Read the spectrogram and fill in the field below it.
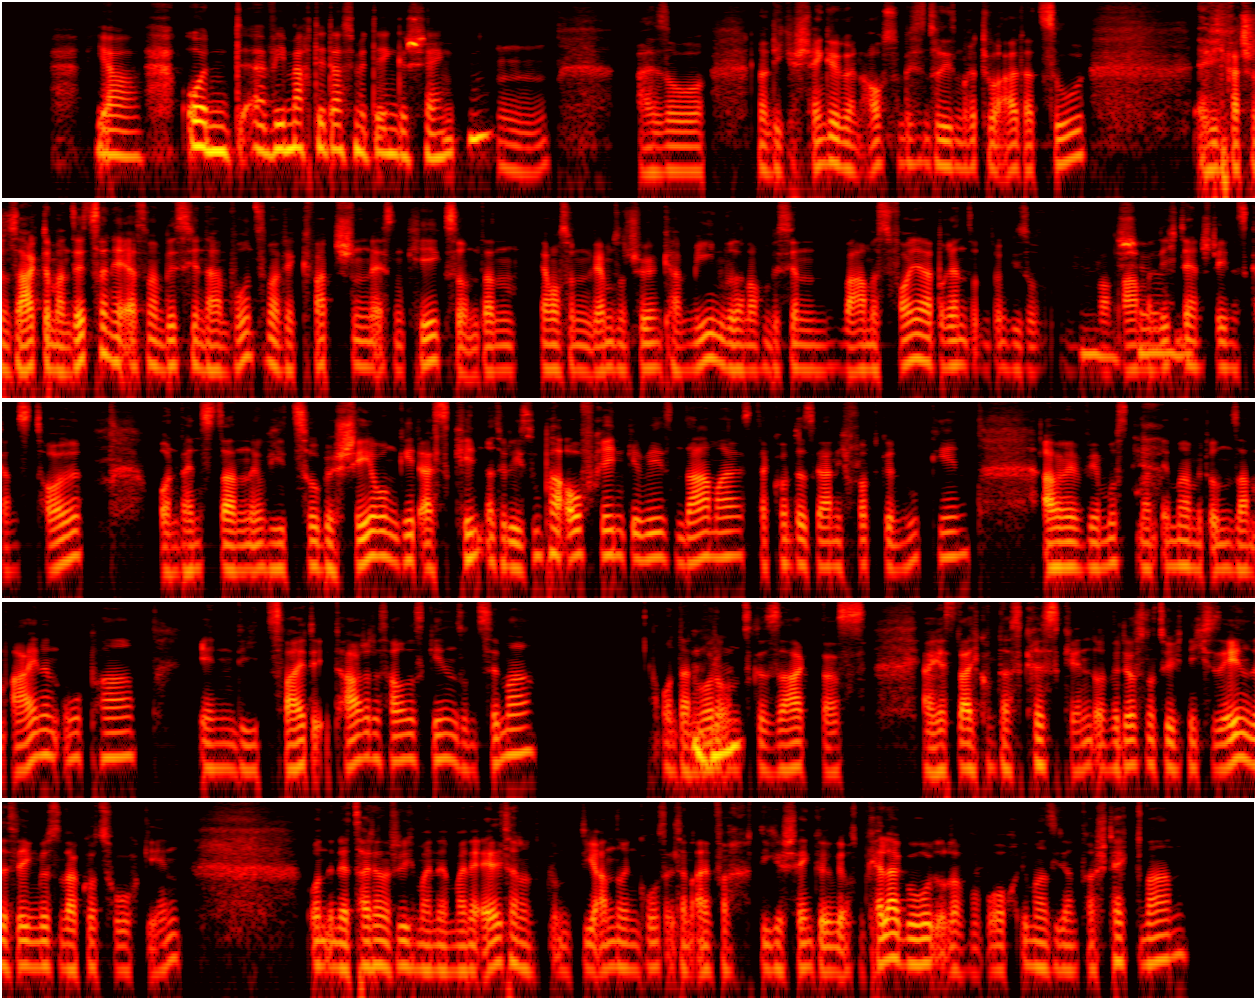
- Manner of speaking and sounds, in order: none
- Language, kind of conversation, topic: German, podcast, Welche Geschichte steckt hinter einem Familienbrauch?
